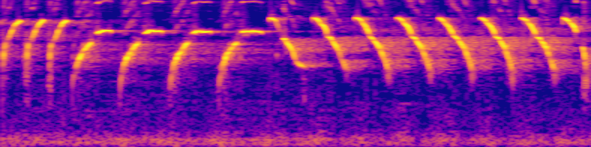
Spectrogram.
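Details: Canary singing with clear downward-sweeping whistles, slower at first and then quicker, each note dropping sharply in pitch in a regular series.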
